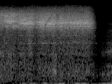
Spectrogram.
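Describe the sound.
A voice imitates a gust of wind as a tumbleweed, a dead bush, passes by: one steady, breathy hiss held for about a second, fairly loud, before it cuts off abruptly into near silence.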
